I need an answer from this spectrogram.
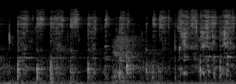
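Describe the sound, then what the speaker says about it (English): Sesame glaze ingredients being stirred together in a bowl for salmon, giving a steady run of quick scraping and clinking strokes of a utensil against the dish, close and fairly quiet, with no talking. "I'm just mixing these ingredients together and then I'm going to put the fish in it"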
